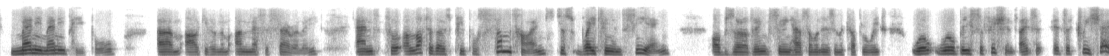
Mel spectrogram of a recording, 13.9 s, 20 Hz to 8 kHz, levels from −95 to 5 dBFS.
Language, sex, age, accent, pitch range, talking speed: English, male, 60-79, British, 120-155 Hz, 170 wpm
